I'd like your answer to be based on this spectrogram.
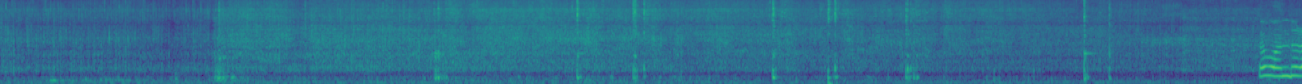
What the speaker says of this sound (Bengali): আজকে একটু পেঁয়াজ দিয়ে কষা কষা করবো দেখি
